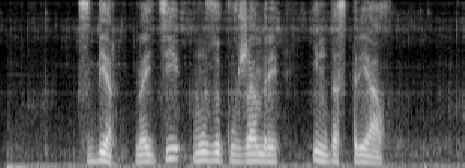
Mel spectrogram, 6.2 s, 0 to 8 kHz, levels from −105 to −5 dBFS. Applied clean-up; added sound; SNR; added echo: neural separator model SepFormer DNS4.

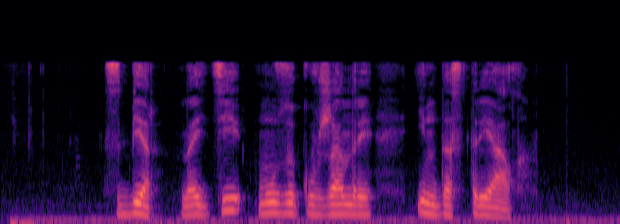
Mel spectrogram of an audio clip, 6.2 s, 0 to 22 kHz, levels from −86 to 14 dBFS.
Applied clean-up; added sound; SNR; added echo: none; none; none; none.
